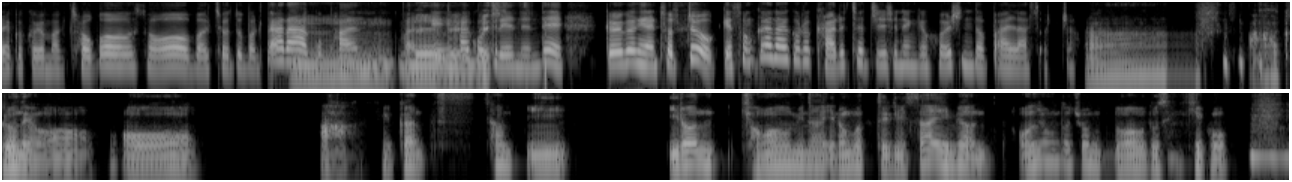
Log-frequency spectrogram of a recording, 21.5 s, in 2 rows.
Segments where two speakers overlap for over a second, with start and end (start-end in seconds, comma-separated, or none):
2.4-4.1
